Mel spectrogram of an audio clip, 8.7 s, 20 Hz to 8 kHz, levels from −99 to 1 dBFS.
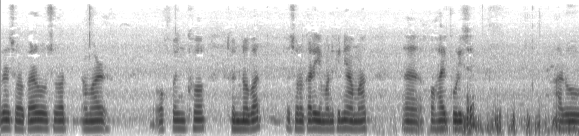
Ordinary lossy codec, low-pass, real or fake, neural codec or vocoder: MP3, 32 kbps; 7.2 kHz; real; none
